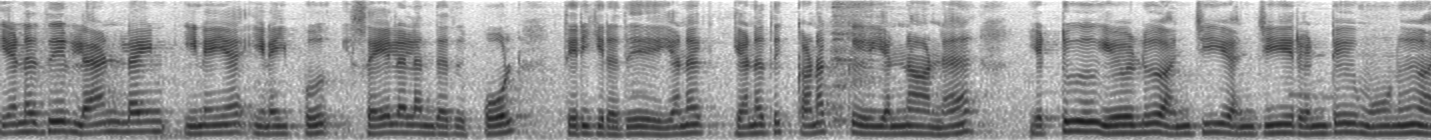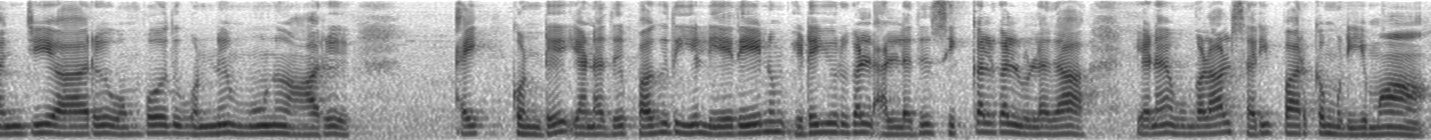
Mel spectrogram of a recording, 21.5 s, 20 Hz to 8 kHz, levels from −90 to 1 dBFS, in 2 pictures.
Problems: constant background noise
